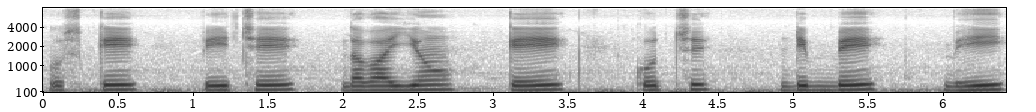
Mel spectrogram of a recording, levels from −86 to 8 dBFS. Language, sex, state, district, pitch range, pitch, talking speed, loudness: Hindi, female, Haryana, Charkhi Dadri, 145-165 Hz, 155 Hz, 65 wpm, -17 LUFS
